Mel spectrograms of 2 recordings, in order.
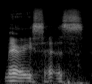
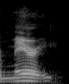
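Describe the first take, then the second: First: Said in the usual way. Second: Soft, lower, lovingly saying her name; tender name call. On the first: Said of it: "the way he says Mary". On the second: Acted. Risen Jesus gently calling to weeping Mary, tender. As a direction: say her name like you know her at once. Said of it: "something about the way he says Mary".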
